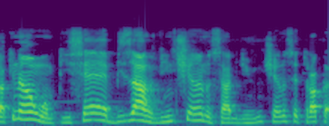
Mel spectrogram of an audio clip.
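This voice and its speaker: High-pitched male voice with ordinary pitch variation. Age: 20s. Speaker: podcast co-host, journalism student. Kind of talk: casual chat. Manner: halting.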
